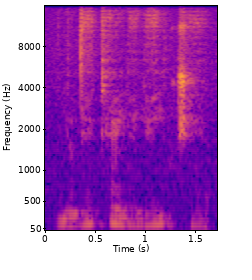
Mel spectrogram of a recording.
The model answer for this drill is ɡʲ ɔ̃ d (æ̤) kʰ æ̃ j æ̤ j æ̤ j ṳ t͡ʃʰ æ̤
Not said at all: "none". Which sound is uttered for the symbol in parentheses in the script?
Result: æ̤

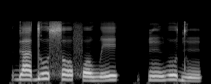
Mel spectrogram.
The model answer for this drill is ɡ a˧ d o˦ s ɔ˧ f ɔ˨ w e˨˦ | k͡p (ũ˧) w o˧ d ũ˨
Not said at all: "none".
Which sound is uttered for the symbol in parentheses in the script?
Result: ũ˨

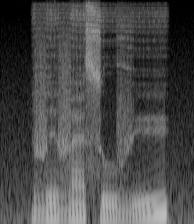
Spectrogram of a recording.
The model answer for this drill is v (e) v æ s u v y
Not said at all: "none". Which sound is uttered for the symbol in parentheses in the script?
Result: e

